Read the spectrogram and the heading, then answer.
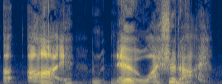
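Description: Man voicing a genial, fussy father, bright and forceful. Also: mid-range voice, sing-song, measured pace, creaky, no room sound, studio quality, exaggerated voice. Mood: surprised, flustered. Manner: proper, courteous, exclamatory when vexed. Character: genial, fussy middle-aged doctor and father, easily ruffled. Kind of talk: audiobook character voice.

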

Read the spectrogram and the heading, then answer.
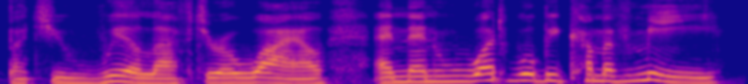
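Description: A woman's voice: on the low side, normal speed, a little mellow, no room sound, close to an everyday voice. A woman reading a heartbroken young man. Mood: desperate. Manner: pleading, impassioned.

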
